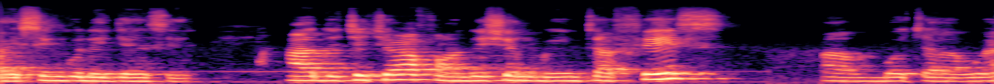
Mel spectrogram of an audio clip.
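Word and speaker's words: CeceYara: can call us, the Chichiara Foundation. And God so good, things have been easier. We have an app at the Chichiara Foundation, the Chichiara app. Cheche is spelled C-E-C-E, Yara is Y-A-R-A.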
